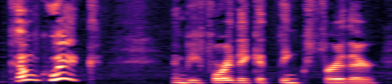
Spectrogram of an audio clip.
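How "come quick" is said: high urgent cry; high squeaky call to run. Acted. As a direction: hurry the girls along, high. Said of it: "cried Morty".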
